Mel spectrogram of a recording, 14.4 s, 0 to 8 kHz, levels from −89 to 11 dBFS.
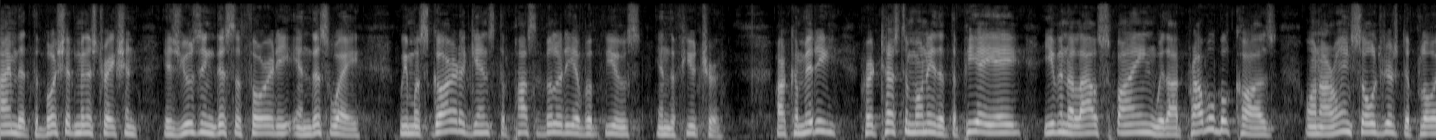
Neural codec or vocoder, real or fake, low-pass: codec, 16 kHz, 4.8 kbps, FACodec; fake; 7.2 kHz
